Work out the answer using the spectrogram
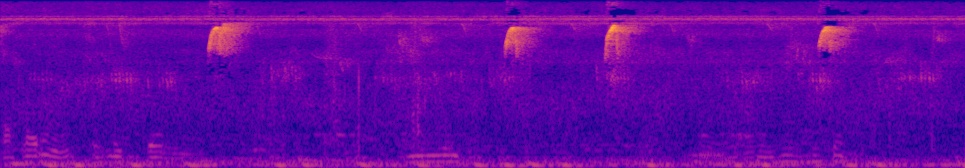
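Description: Short, high bird chirps every second or two over a steady, high-pitched insect drone.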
